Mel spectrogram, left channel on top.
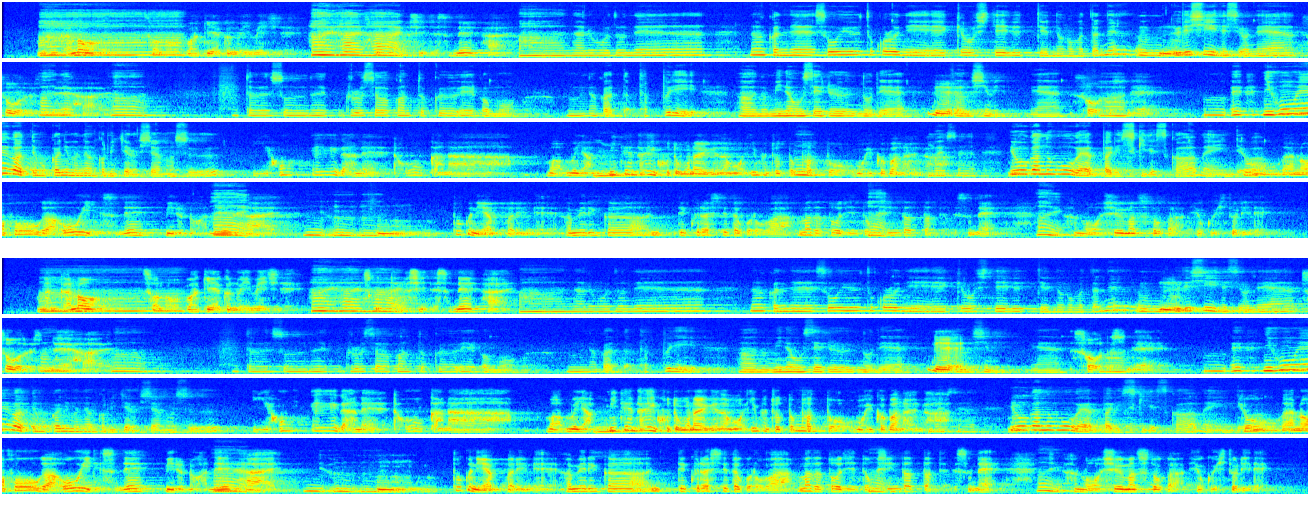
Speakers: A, on the right; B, on the left.
A: なんかの、
B: あ
A: その脇役のイメージで
B: あ、はいはいはい。
A: 作ったらしいですね。はい。
B: ああ、なるほどね。なんかね、そういうところに影響しているっていうのがまたね、うん、
A: うん。
B: 嬉しいですよね。
A: そうですね。
B: あ、なん、
A: はい。
B: はい。また、そのね、黒沢監督映画も、うん、なんかた、たっぷり、あの、見直せるので、
A: で、
B: 楽しみですね。
A: そうですね。
B: はい。うん、え、日本映画って他にもなんか見てらっしゃいます
A: 日本映画ね、どうかな。まあ、いや、
B: うん、
A: 見てないこともないけども、今ちょっとパッと思い浮かばないな。
B: うん、ごめんなさいね。洋画の方がやっぱり好きですかメインでは。
A: うん。洋画の方が多いですね。見るのはね。
B: はい。
A: はい。
B: うんうんうん。
A: うん、特にやっぱりね、アメリカで暮らしてた頃は、まだ当時独身だったんでですね、
B: はい。はい。
A: あの週末とかよく一人で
